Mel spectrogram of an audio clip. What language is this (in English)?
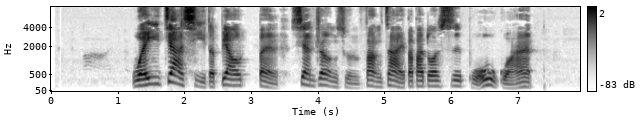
Chinese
